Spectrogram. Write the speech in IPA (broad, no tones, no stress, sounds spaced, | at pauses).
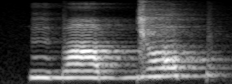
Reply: m b ɑ b ɟ ɔ b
